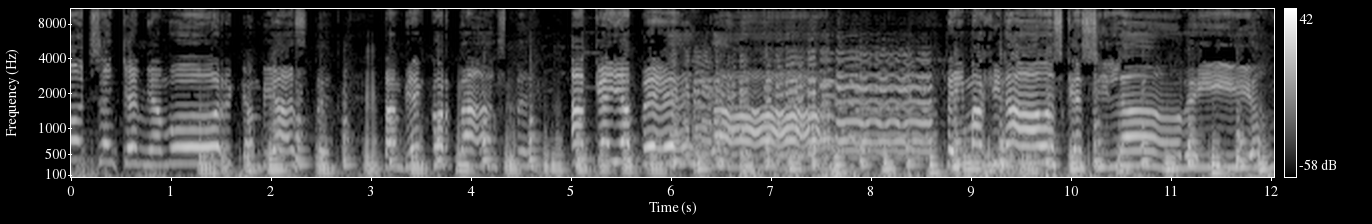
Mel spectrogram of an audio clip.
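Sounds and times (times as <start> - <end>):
banda brass music: 1.5 - 12.0
melody with heavy vibrato: 3.8 - 8.8.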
